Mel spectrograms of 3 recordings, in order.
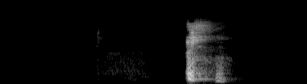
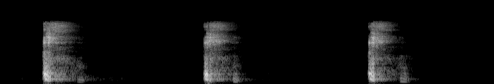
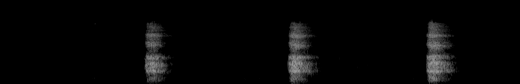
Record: {"cough_length": "3.1 s", "cough_amplitude": 31400, "cough_signal_mean_std_ratio": 0.19, "three_cough_length": "4.9 s", "three_cough_amplitude": 32033, "three_cough_signal_mean_std_ratio": 0.24, "exhalation_length": "5.2 s", "exhalation_amplitude": 7075, "exhalation_signal_mean_std_ratio": 0.26, "survey_phase": "beta (2021-08-13 to 2022-03-07)", "age": "45-64", "gender": "Male", "wearing_mask": "No", "symptom_none": true, "smoker_status": "Never smoked", "respiratory_condition_asthma": false, "respiratory_condition_other": false, "recruitment_source": "REACT", "submission_delay": "1 day", "covid_test_result": "Negative", "covid_test_method": "RT-qPCR"}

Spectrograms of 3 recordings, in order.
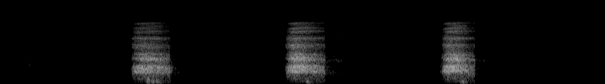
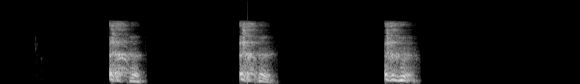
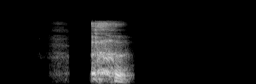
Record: {"exhalation_length": "6.1 s", "exhalation_amplitude": 5936, "exhalation_signal_mean_std_ratio": 0.32, "three_cough_length": "5.8 s", "three_cough_amplitude": 28389, "three_cough_signal_mean_std_ratio": 0.32, "cough_length": "2.6 s", "cough_amplitude": 29314, "cough_signal_mean_std_ratio": 0.31, "survey_phase": "beta (2021-08-13 to 2022-03-07)", "age": "65+", "gender": "Male", "wearing_mask": "No", "symptom_cough_any": true, "symptom_sore_throat": true, "symptom_fatigue": true, "symptom_headache": true, "smoker_status": "Never smoked", "respiratory_condition_asthma": false, "respiratory_condition_other": false, "recruitment_source": "Test and Trace", "submission_delay": "0 days", "covid_test_result": "Positive", "covid_test_method": "LFT"}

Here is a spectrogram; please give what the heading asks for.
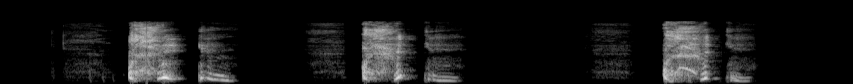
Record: {"three_cough_length": "8.5 s", "three_cough_amplitude": 32768, "three_cough_signal_mean_std_ratio": 0.37, "survey_phase": "alpha (2021-03-01 to 2021-08-12)", "age": "45-64", "gender": "Female", "wearing_mask": "No", "symptom_cough_any": true, "symptom_onset": "4 days", "smoker_status": "Ex-smoker", "respiratory_condition_asthma": true, "respiratory_condition_other": false, "recruitment_source": "Test and Trace", "submission_delay": "1 day", "covid_test_result": "Positive", "covid_test_method": "RT-qPCR", "covid_ct_value": 16.5, "covid_ct_gene": "ORF1ab gene"}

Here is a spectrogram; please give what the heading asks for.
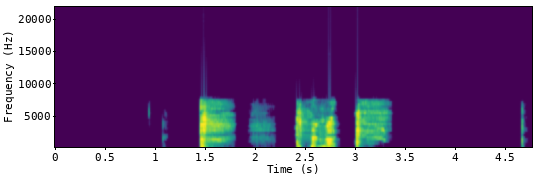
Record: {"cough_length": "4.8 s", "cough_amplitude": 28642, "cough_signal_mean_std_ratio": 0.24, "survey_phase": "alpha (2021-03-01 to 2021-08-12)", "age": "65+", "gender": "Female", "wearing_mask": "No", "symptom_cough_any": true, "symptom_onset": "5 days", "smoker_status": "Ex-smoker", "respiratory_condition_asthma": false, "respiratory_condition_other": false, "recruitment_source": "Test and Trace", "submission_delay": "2 days", "covid_test_result": "Positive", "covid_test_method": "RT-qPCR", "covid_ct_value": 27.4, "covid_ct_gene": "ORF1ab gene", "covid_ct_mean": 28.5, "covid_viral_load": "440 copies/ml", "covid_viral_load_category": "Minimal viral load (< 10K copies/ml)"}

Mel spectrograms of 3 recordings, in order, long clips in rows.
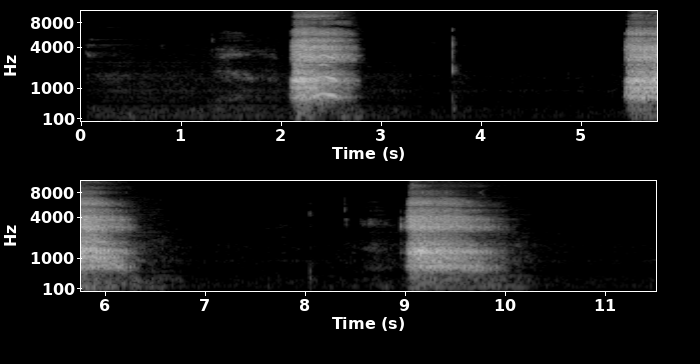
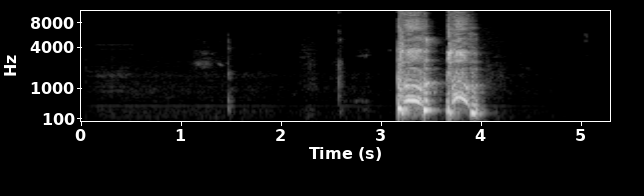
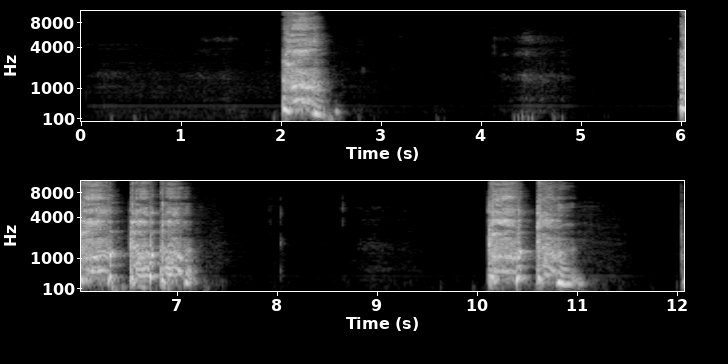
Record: {"exhalation_length": "11.5 s", "exhalation_amplitude": 15356, "exhalation_signal_mean_std_ratio": 0.34, "cough_length": "5.3 s", "cough_amplitude": 29944, "cough_signal_mean_std_ratio": 0.29, "three_cough_length": "12.1 s", "three_cough_amplitude": 32303, "three_cough_signal_mean_std_ratio": 0.35, "survey_phase": "beta (2021-08-13 to 2022-03-07)", "age": "18-44", "gender": "Female", "wearing_mask": "No", "symptom_cough_any": true, "symptom_sore_throat": true, "symptom_onset": "3 days", "smoker_status": "Never smoked", "respiratory_condition_asthma": false, "respiratory_condition_other": false, "recruitment_source": "Test and Trace", "submission_delay": "2 days", "covid_test_result": "Negative", "covid_test_method": "RT-qPCR"}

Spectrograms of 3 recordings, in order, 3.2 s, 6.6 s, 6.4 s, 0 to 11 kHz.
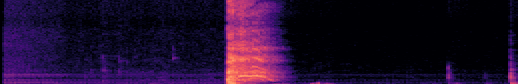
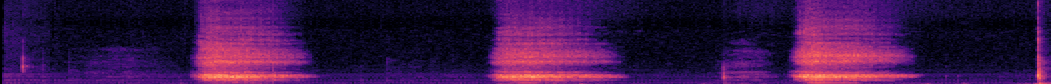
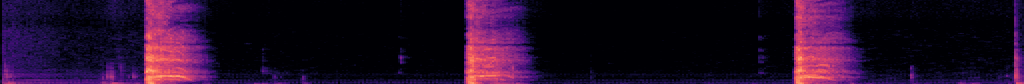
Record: {"cough_length": "3.2 s", "cough_amplitude": 32766, "cough_signal_mean_std_ratio": 0.23, "exhalation_length": "6.6 s", "exhalation_amplitude": 18887, "exhalation_signal_mean_std_ratio": 0.44, "three_cough_length": "6.4 s", "three_cough_amplitude": 32768, "three_cough_signal_mean_std_ratio": 0.25, "survey_phase": "beta (2021-08-13 to 2022-03-07)", "age": "45-64", "gender": "Male", "wearing_mask": "No", "symptom_none": true, "smoker_status": "Never smoked", "respiratory_condition_asthma": false, "respiratory_condition_other": false, "recruitment_source": "REACT", "submission_delay": "2 days", "covid_test_result": "Negative", "covid_test_method": "RT-qPCR", "influenza_a_test_result": "Negative", "influenza_b_test_result": "Negative"}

